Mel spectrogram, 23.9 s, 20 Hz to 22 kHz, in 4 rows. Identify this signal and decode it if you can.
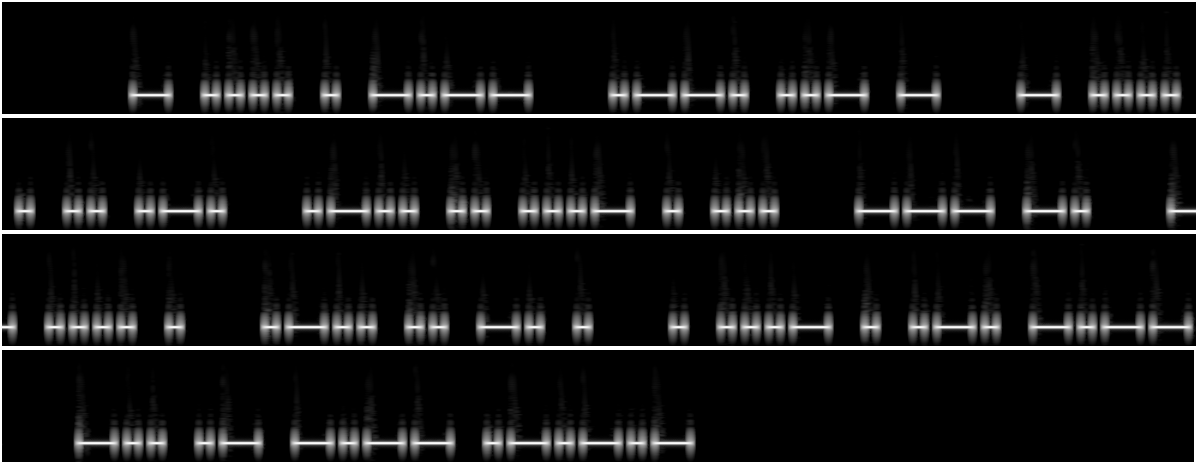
Morse code, heard as a keyed tone, about 20 wpm, 700 Hz. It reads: THEY PUT THEIR LIVES ON THE LINE EVERY DAY.
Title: Sentences with 8-Word Phrases - 20wpm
